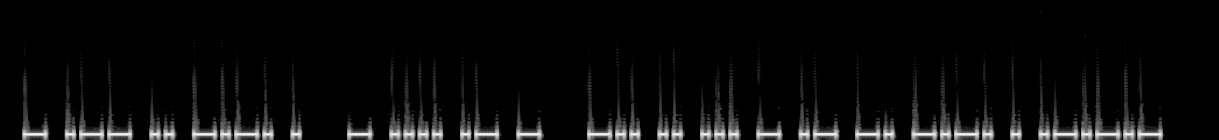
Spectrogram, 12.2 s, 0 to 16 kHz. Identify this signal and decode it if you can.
Morse code, heard as a keyed tone, about 17 wpm, 700 Hz. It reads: TWICE THAT DISTANCE.
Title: Sentences from Top 1600 Words 17wpm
